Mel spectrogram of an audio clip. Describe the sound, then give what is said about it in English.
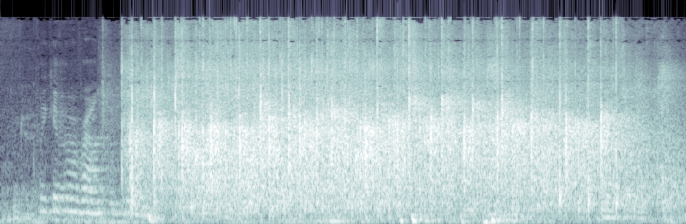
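A voice speaks briefly, then an audience bursts into sustained applause, a dense, steady wash of many hands clapping that carries on loudly for several seconds. “Can we give him a round of applause?”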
